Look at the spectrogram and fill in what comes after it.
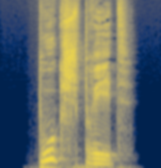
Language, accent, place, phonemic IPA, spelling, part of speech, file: German, Germany, Berlin, /ˈbuːkˌʃpʁiːt/, Bugspriet, noun, De-Bugspriet.ogg
- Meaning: bowsprit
